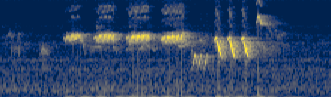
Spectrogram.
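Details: Nightingale in May at dawn: three long, steady high whistles, then a low stuttering bit and three quick downward-sweeping notes, ending with a thin high flick.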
